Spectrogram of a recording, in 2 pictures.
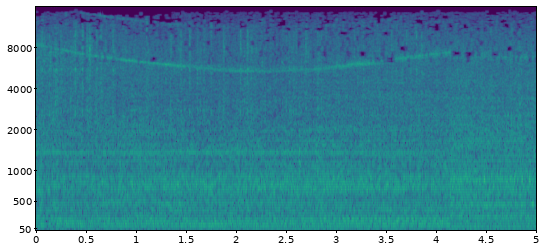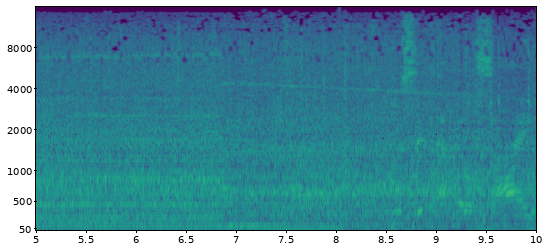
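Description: Truck engine running, heard from inside the cab while driving, a steady low drone whose note steps to a new pitch about four seconds in and again near seven seconds.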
